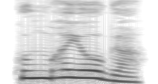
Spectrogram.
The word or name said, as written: ಕುಂಭಯೋಗ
